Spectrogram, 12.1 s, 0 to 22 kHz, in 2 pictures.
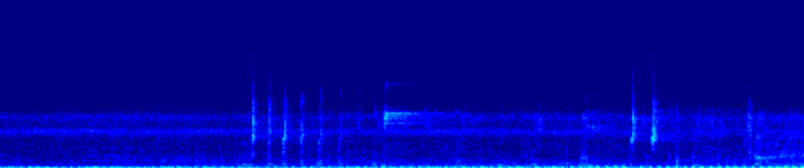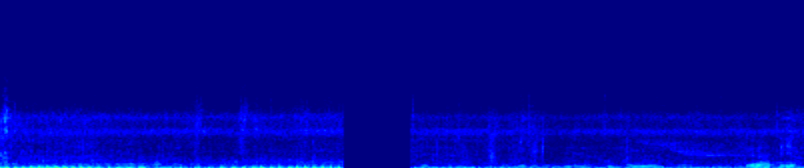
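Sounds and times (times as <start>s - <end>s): high insect drone: 0.0s - 8.6s
engine idling: 0.1s - 8.6s.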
